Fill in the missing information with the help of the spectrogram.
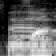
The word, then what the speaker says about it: Nazaire: This is French. Nazaire. – Okay, Nazaire, yeah.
